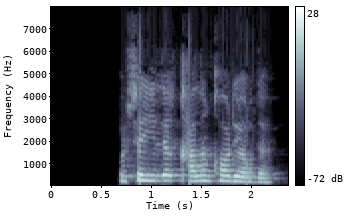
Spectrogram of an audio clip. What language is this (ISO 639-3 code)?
uzb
